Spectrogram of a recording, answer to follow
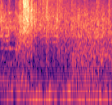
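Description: Loud, dense soundtrack mix of deep booming impacts over music, with a sharp hit about half a second in, as two animated dinosaurs clash.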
